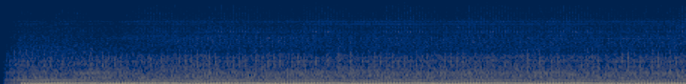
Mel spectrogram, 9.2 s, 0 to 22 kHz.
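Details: Lada Vesta SW Cross 1.8, built January 2019, 29,000 mileage: steady idle with a fast, even tapping knock at about two per second that does not change; engine knock, source unclear.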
